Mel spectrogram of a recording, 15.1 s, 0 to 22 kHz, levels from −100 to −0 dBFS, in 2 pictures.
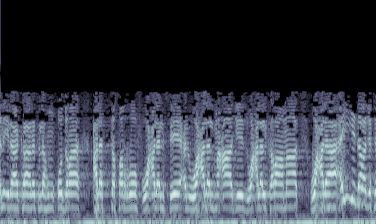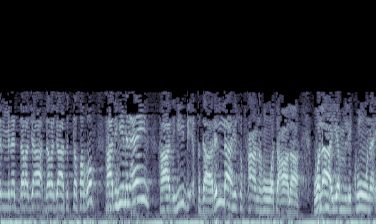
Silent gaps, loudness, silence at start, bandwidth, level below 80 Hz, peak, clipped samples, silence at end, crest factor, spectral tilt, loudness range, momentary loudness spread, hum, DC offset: none; -19 LUFS; 0 s; 5 kHz; -48 dBFS; -4 dBFS; under 0.1%; 0 s; 16 dB; -10 dB/octave; 2 LU; 7 LU; none; 1%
